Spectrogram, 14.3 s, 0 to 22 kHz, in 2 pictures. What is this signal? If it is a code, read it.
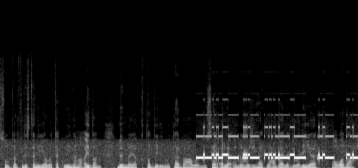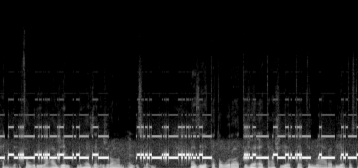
TTY/TDD text telephone tones (45.45 baud Baudot), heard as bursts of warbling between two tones, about 400 Hz shift, 1600 Hz centre. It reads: ITS COUNTY SEAT IS …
